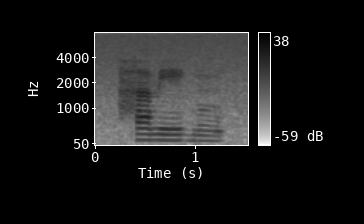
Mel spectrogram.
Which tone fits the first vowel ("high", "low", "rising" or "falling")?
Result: low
